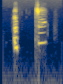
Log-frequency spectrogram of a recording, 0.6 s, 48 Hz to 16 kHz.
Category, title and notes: Sound effects > Human sounds and actions
little girl sneezes
It's a sound created for the game Dungeons and Bubbles for The Global Game Jam 2025.
baby, child, foley, fxs, game, girl, human, kid, little, sneezes, voice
